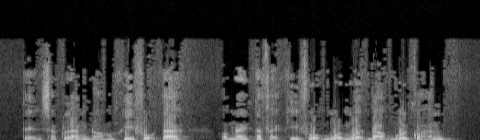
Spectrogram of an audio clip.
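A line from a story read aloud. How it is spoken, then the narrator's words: Soft mischievous laugh. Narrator (Vietnamese): Long Linh Nhi hồi thần lại, nhãn châu bỗng nhiên đảo một vòng, nàng cười khẽ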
